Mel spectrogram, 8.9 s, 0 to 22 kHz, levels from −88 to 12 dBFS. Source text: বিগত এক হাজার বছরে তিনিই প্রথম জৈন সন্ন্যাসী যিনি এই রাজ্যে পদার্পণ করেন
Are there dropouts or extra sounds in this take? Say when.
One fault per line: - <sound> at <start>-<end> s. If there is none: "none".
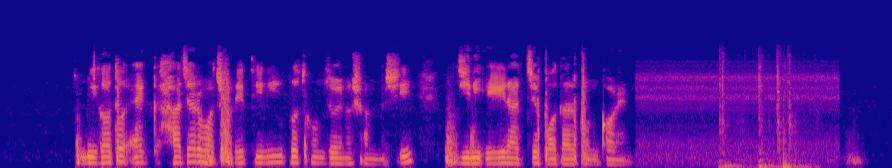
- squeak at 7.2-8.2 s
